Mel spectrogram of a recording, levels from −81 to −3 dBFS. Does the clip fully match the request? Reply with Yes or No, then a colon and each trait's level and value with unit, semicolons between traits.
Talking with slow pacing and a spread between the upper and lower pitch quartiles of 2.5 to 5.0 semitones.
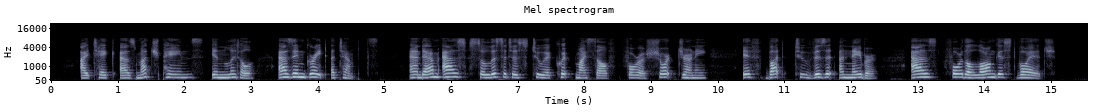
Yes: slow, 125 wpm; average, 3.3 semitones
